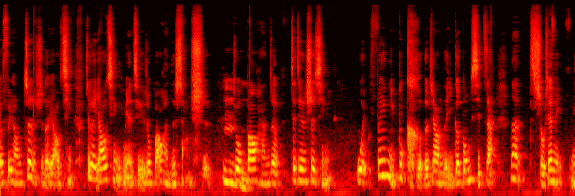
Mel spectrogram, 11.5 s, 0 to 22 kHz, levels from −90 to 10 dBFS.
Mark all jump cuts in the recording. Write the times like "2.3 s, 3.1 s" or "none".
none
